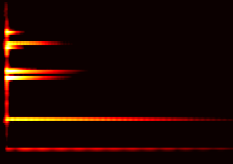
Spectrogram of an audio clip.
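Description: A single high, bell-like metallic ding, struck once right at the start and left to ring, fading away slowly.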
